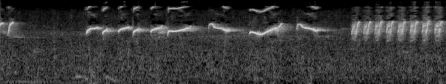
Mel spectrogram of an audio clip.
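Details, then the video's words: Sunbird (kolibri ninja) song from a master recording for training songbirds: a run of quick high rising whistled notes, then a fast stuttering trill of repeated chips, very high pitched and clear. "masteran mewah full isian kolibri ninja bikin burung emosi"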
